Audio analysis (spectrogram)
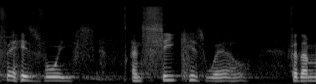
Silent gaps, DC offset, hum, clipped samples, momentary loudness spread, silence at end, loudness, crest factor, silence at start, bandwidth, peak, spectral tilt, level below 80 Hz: none; under 0.1%; none; under 0.1%; 18 LU; 0 s; -33 LUFS; 20 dB; 0 s; 16 kHz; -14 dBFS; -5 dB/octave; -84 dBFS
